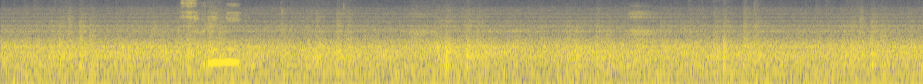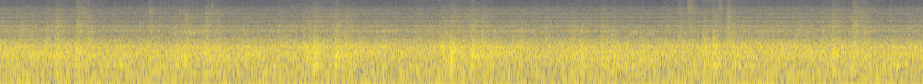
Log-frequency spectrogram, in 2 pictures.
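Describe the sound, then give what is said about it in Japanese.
A train rolls along with a steady, dense rumble, wheels clacking over rail joints beneath the noise, plus a few brief higher clicks and squeaks early on. “ジョイントーン、カタンコタンってギャンクリアにいつも聞こえてくれるなら、イオン検知もめちゃくちゃ楽になるとよね。”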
